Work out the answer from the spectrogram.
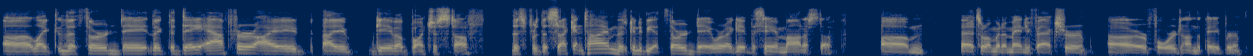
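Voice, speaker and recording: A man chatting casually as a player in a tabletop role-playing game, haltingly talking through his plans. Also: mid-range voice, no room sound, dull audio. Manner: halting, repeats and reformulates as he plans.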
